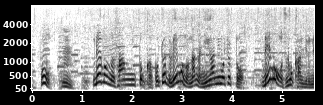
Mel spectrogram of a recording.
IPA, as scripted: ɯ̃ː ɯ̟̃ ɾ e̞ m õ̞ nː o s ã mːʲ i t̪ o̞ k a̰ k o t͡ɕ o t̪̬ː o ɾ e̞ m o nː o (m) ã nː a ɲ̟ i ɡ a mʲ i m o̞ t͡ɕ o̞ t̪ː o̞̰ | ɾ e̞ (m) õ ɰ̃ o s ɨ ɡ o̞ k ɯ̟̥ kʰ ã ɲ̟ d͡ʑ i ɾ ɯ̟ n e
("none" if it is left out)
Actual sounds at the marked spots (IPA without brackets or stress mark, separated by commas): n, m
